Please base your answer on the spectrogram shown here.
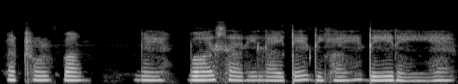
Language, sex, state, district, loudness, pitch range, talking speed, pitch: Hindi, female, Uttar Pradesh, Lalitpur, -20 LUFS, 185-200 Hz, 130 wpm, 190 Hz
